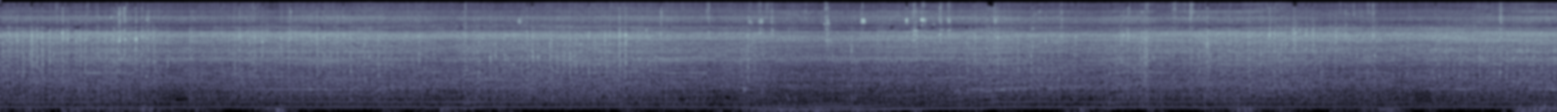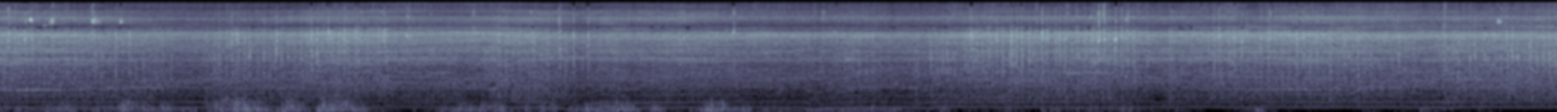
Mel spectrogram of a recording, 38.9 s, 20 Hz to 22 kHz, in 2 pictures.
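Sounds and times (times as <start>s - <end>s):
bulldozer diesel engine running: 0.0s - 38.9s.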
